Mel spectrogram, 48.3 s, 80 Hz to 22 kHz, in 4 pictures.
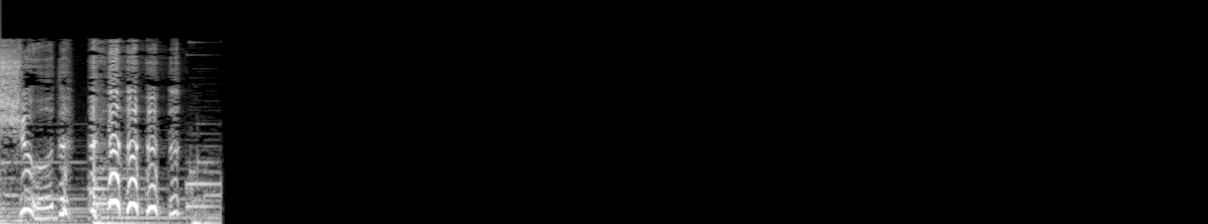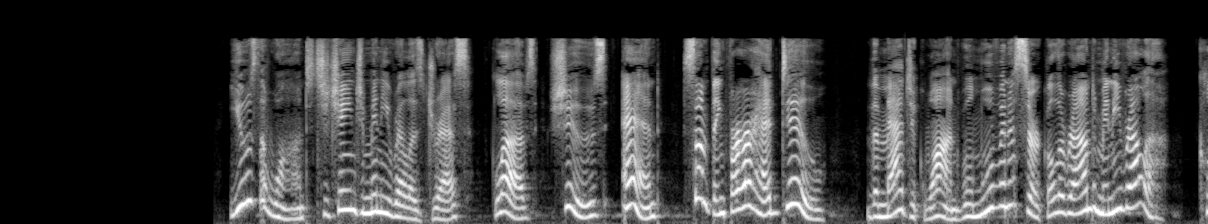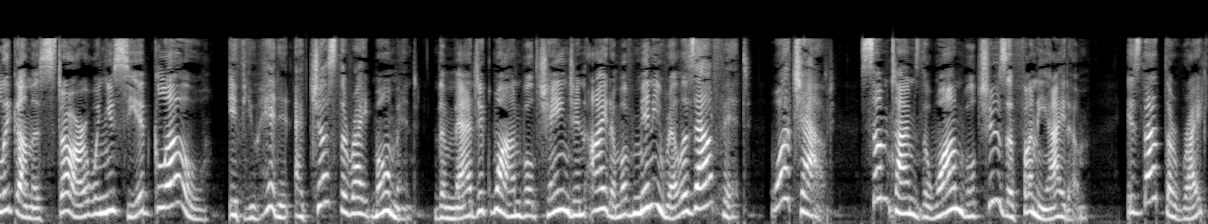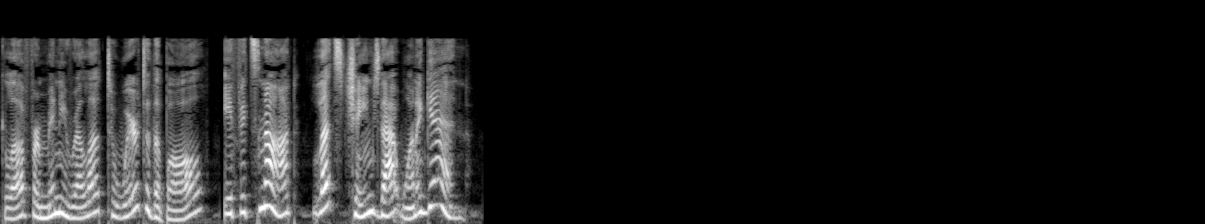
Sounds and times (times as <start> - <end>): Music: 0.0 - 2.3.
